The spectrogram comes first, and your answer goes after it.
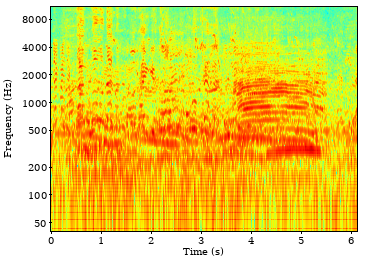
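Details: Moo of Sahiwal bull calves at a Noakhali cattle market, 18 June. One long, clear, tonal low followed by a rich, sustained bellow near the end, set against a busy background of human chatter.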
